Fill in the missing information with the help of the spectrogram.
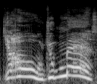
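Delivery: high-pitched mock holler; imitated distant yell. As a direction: imitate a yell heard through a window. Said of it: "hearing it through the fucking window".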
